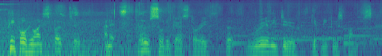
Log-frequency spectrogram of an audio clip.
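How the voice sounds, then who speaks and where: A man with a medium-pitched voice swings very widely in pitch, with noticeable noise in the background. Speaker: tour guide; historian and author. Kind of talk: walking ghost tour guide talk. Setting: outdoors.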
